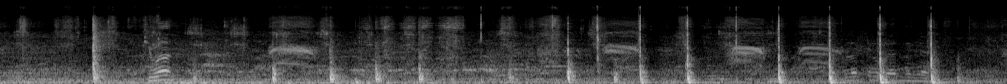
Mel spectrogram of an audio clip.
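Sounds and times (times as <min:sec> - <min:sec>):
crows cawing: 0:02.7 - 0:03.3, 0:05.4 - 0:06.6, 0:07.2 - 0:08.8.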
